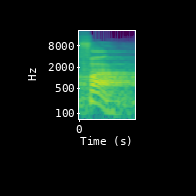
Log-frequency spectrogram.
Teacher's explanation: Gigi atas dia berkena, makhraj dia gigi atas kena pada bibir bawah.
